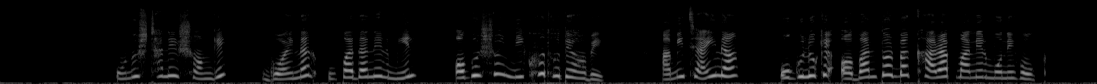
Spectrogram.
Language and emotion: Bengali, fearful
